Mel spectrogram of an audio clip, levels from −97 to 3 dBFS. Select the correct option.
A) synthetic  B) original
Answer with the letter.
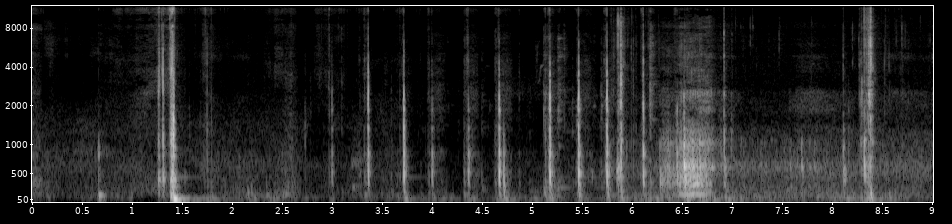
B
